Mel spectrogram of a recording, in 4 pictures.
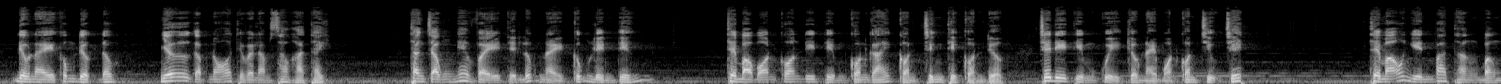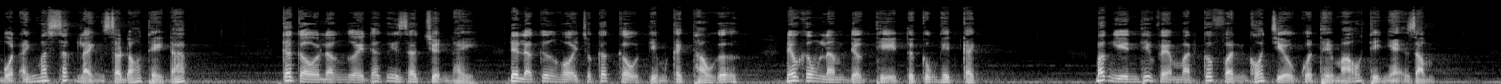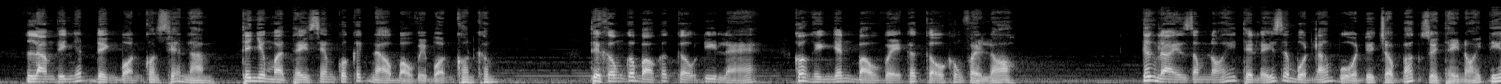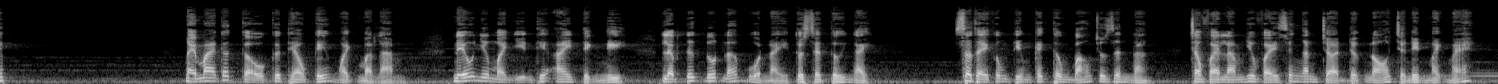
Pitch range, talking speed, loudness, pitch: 95-130 Hz, 215 wpm, -17 LUFS, 110 Hz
